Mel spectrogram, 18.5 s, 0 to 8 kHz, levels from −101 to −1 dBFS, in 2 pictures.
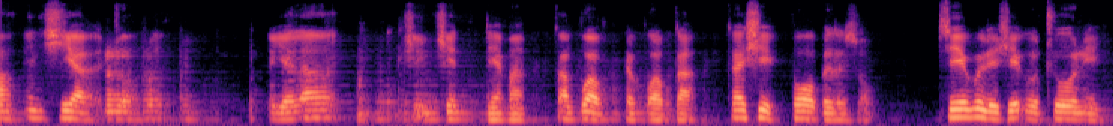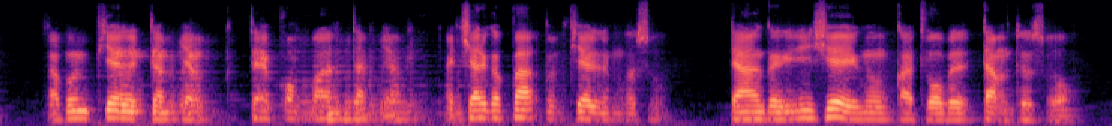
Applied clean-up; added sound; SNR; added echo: neural mask model DeepFilterNet 3.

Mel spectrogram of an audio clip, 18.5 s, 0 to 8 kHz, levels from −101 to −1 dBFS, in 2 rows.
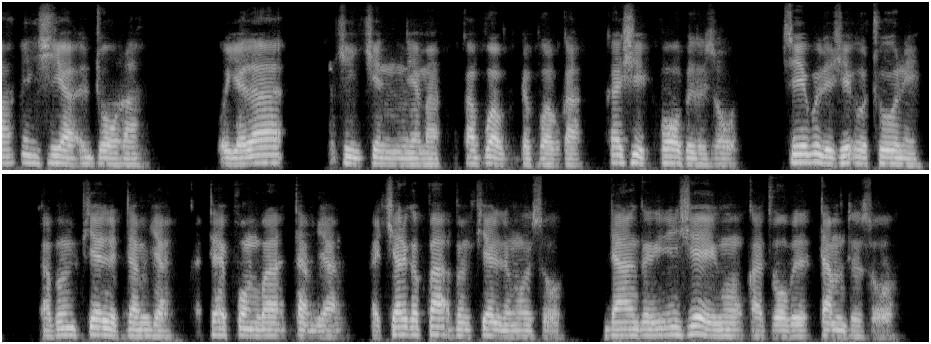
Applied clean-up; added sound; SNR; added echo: neural mask model Resemble Enhance denoiser.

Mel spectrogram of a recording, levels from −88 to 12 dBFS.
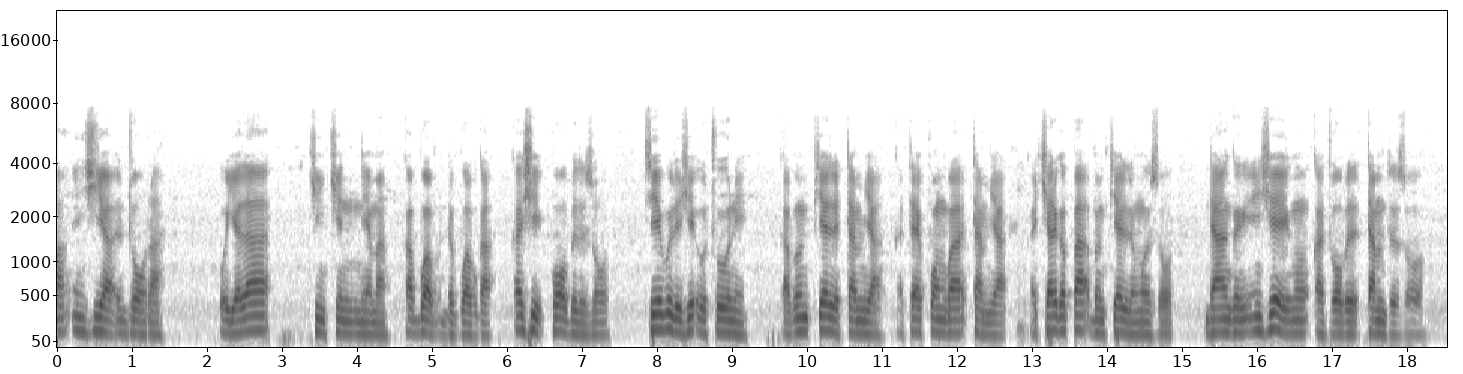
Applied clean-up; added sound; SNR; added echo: none; none; none; none.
